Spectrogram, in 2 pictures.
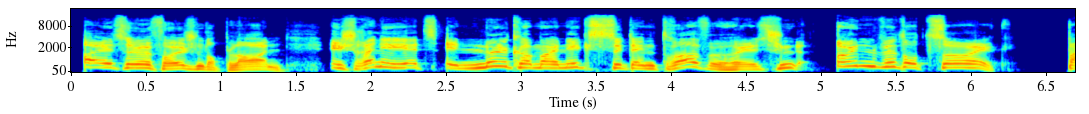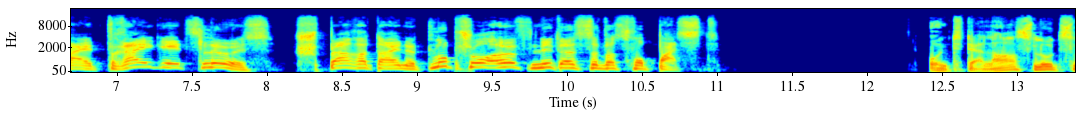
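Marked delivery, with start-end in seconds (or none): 0.1-11.0 high, fast cheeky voice; cheeky hero voice. Acted. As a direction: rattle it off cheekily. Lars explains plan.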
